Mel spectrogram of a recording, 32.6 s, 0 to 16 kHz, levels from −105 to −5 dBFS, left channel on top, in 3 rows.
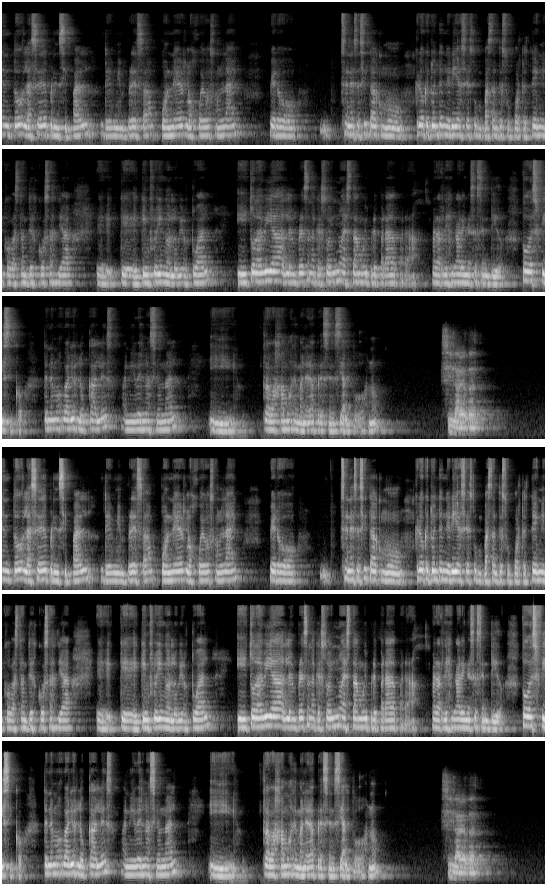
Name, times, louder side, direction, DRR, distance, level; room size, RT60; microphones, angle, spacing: voice 1, 0.0-4.8 5.4-6.0 6.4-15.1 15.6-19.2 19.5-22.2 22.6-25.3 25.9-26.5 26.9-29.3, right 4 dB, 55° right, 0.4 m, -30 dB
voice 2, 30.5-31.2, equal, 25° left, 2.4 m, -31 dB
20.0 x 7.5 x 4.3 m
head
